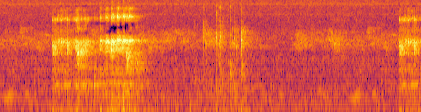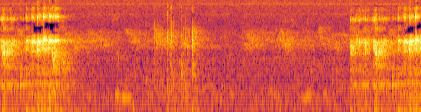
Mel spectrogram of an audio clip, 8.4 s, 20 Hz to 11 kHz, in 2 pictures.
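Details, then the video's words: Pet grey parrot, an African grey hatched 10 January 2000, talking and imitating sounds indoors; three loud raspy squawking bursts about every three and a half seconds, with softer murmurs between. "papagaj prica imitira"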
